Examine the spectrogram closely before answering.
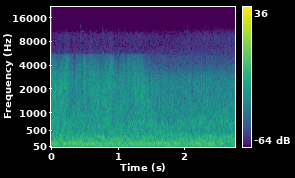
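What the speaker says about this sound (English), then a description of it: "They're being hit with a fair few heavy guns now. More 11-inch guns hit on this ship." Heavy 11-inch naval gun shells striking a warship in a naval strategy video game, heard as a continuous loud, dense rumbling roar of explosions with no clear pauses.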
